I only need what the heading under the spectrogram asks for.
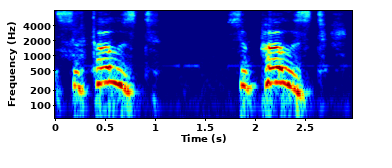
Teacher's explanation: it's like from the S you go to the D don't pronounce the e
